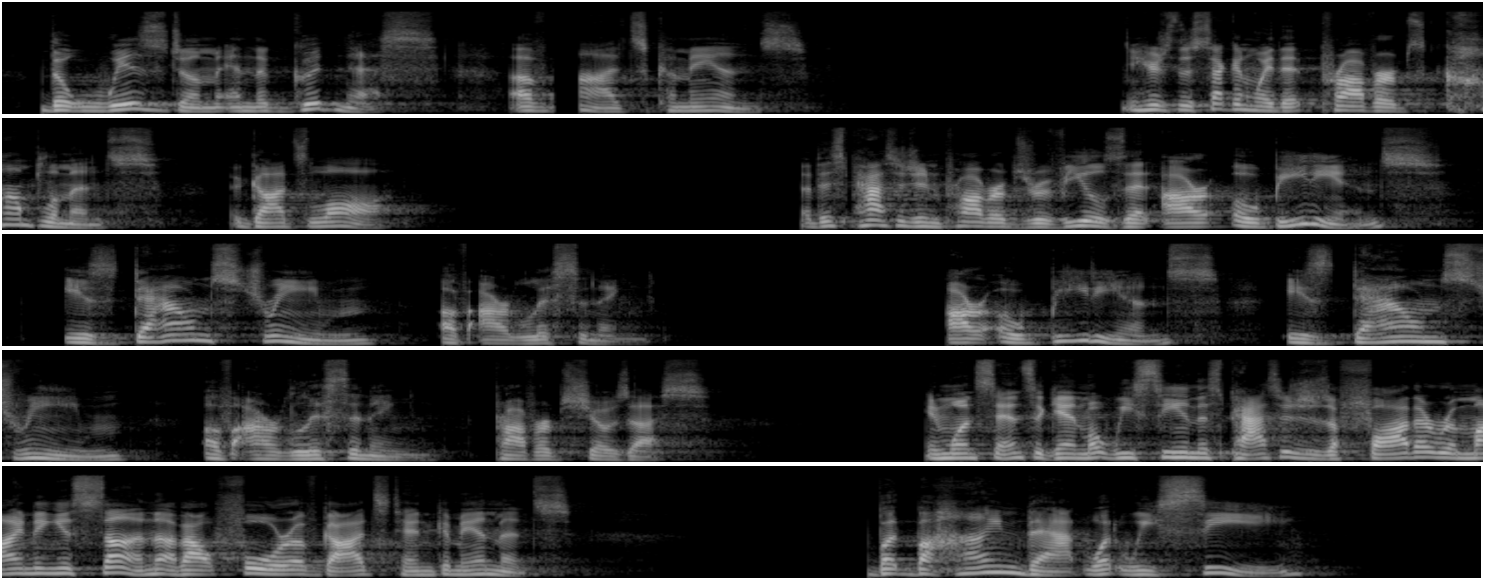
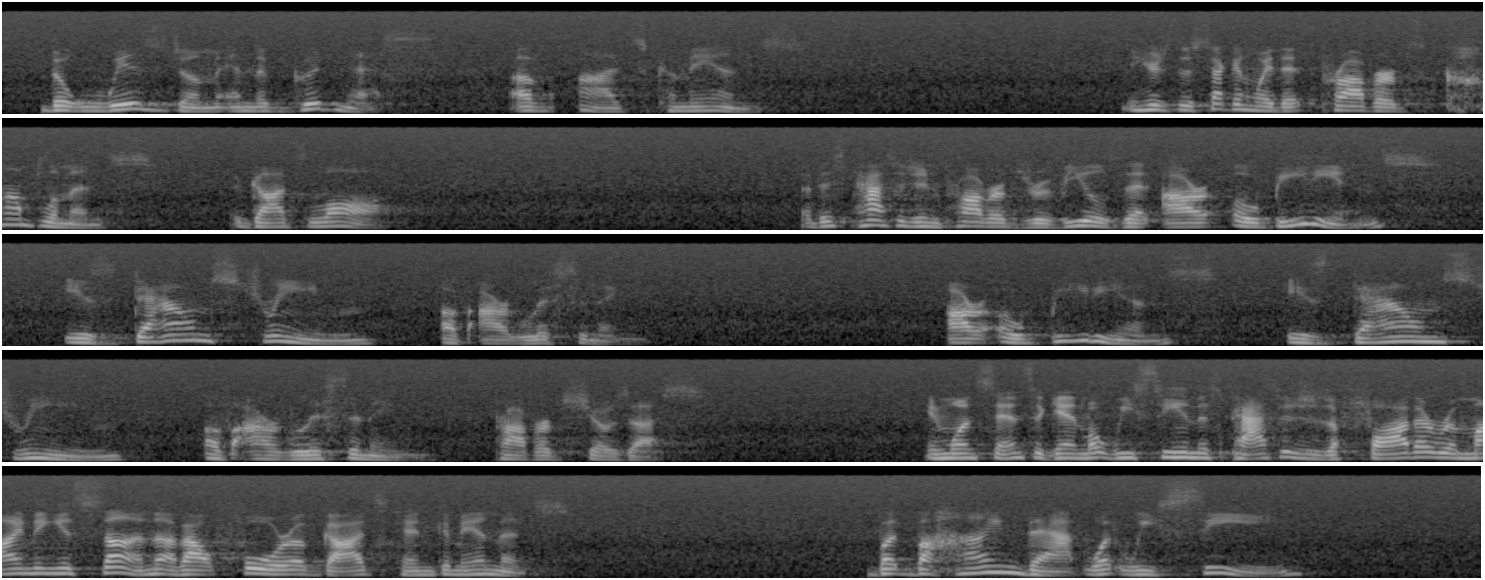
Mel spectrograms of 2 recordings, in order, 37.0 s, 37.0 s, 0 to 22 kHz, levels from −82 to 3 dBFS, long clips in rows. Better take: first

